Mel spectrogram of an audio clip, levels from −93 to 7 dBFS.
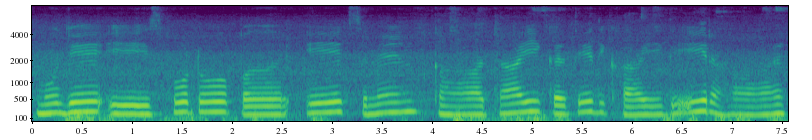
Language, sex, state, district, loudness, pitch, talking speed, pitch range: Hindi, female, Madhya Pradesh, Umaria, -15 LUFS, 185 Hz, 105 wpm, 170-215 Hz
